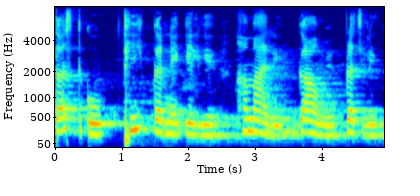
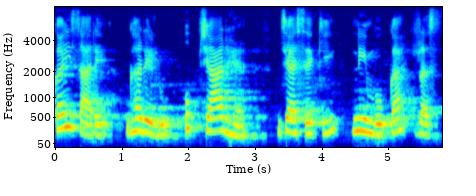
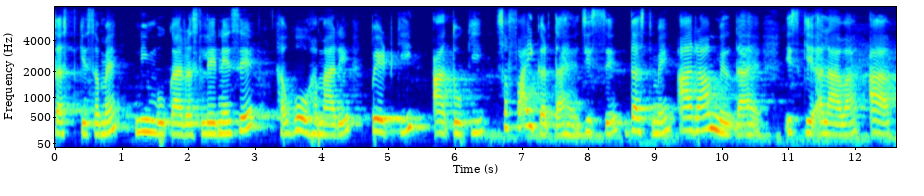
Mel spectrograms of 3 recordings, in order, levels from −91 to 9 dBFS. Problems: continuous background conversations, echo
